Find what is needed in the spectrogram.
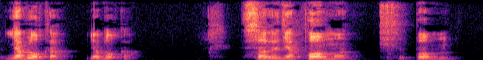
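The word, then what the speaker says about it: яблоко: L'accent est sur le O qui est au milieu, donc bloca. Le O qui est à la fin se prononce comme un A faible. Ya bloca.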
